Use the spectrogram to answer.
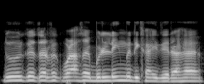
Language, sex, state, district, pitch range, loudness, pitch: Hindi, male, Jharkhand, Garhwa, 160-180 Hz, -14 LUFS, 175 Hz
